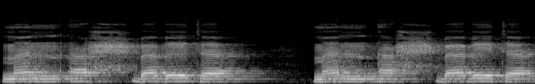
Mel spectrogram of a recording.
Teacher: മൻ എന്നതിലെ സാക്കിനത്ത നൂൻ ഇൽഹാർ ഹൽഖി നൽകി മണിക്കാതെ വെളിവാക്കണം. ശേഷം ഹംസയാണ് വന്നിട്ടുള്ളത്.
